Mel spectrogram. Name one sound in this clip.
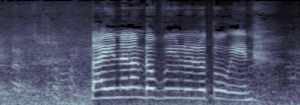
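A young woman speaks loudly and animatedly nearby.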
